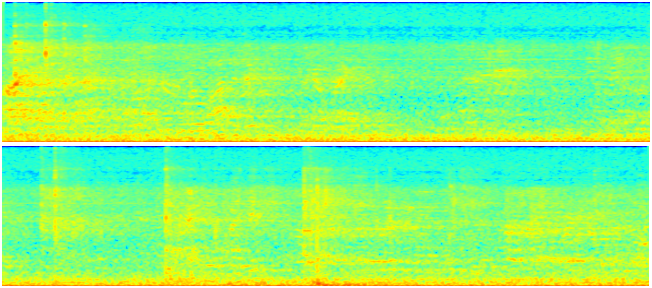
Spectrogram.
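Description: Men call out to each other across a large echoing gym.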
